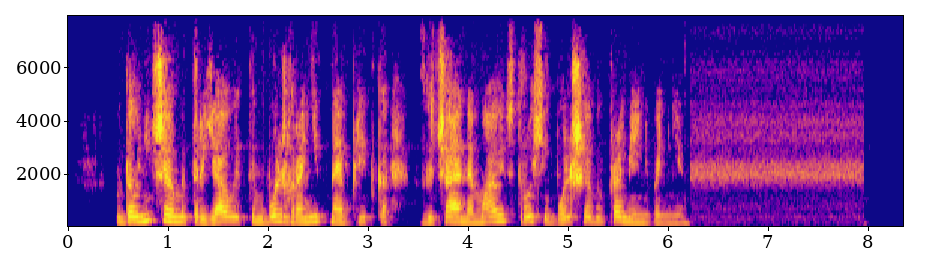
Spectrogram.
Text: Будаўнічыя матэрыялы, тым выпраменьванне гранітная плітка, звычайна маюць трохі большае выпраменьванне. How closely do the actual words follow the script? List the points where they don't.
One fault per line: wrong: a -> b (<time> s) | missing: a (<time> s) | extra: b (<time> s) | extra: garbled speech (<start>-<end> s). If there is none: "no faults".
wrong: выпраменьванне -> больш (2.0 s)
